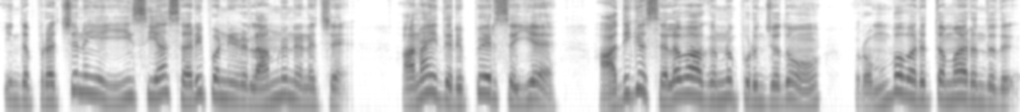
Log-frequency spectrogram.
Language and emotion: Tamil, sad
